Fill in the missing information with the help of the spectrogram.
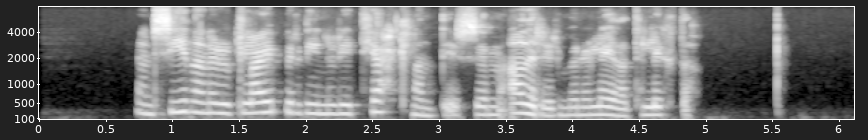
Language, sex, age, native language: Icelandic, female, 20-29, Icelandic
